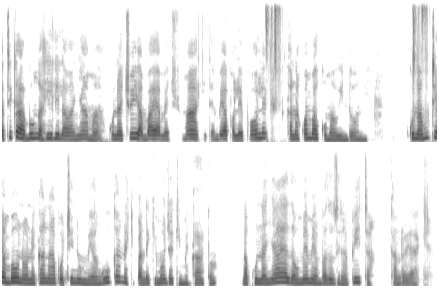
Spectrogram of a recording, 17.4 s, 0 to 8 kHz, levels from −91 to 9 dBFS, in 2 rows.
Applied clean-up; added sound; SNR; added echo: neural mask model Resemble Enhance denoiser.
